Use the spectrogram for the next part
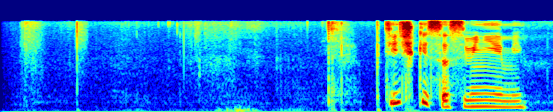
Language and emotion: Russian, positive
